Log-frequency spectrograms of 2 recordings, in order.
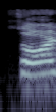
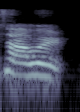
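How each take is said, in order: First: The vowel is a single or sound. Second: The vowel is a two-part ow-er sound. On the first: The speaker calls it wrong. "सॉर नहीं बोलते" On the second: The speaker calls it right. "Sweet and सावर"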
